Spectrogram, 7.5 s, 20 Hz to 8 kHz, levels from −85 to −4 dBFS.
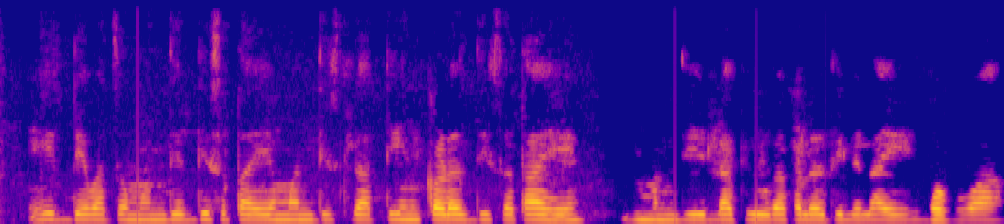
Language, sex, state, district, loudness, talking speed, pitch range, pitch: Marathi, male, Maharashtra, Dhule, -23 LUFS, 160 wpm, 205-210 Hz, 205 Hz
